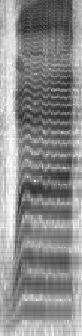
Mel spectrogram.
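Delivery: high, drawn-out mock disbelief; mock stunned. Groom surrounded by strippers, mock stunned. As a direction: stretch it high like a stunned man. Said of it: "He's got his face like".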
